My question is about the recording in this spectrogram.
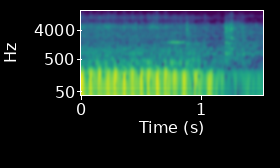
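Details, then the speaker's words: Yamaha NMAX with sudden shutdowns from too many accessories, fault traced to the ignition key switch: single-cylinder scooter chuffs in quick even beats at idle about a second, then shuts off cleanly; nothing abnormal. "Oke teman-teman, jadi untuk motor udah hidup. Jadi masalahnya ada di bagian kunci kontak ya."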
